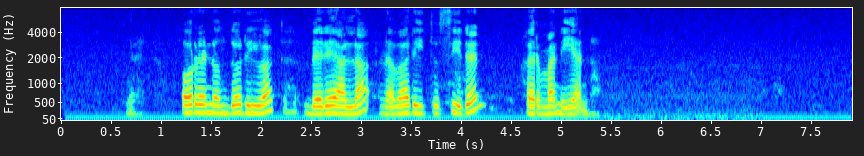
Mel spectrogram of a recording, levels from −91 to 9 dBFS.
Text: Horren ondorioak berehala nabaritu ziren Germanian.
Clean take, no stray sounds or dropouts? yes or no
yes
